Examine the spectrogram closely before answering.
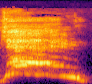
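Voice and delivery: high excited cheering cry; universe cheering. Pretend. The universe cheering the speaker on, high excited cry. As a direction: cheer like the whole universe is celebrating you. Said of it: "the universe is screaming at you".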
